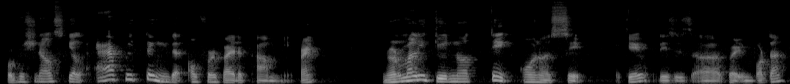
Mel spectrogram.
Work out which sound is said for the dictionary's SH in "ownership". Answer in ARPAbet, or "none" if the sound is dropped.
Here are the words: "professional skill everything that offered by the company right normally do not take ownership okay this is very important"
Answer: S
